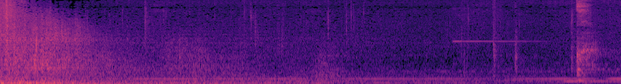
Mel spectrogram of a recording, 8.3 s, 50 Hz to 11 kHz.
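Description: An explosive Confringo spell goes off in Hogwarts Legacy on PS5: a loud, broad blast at the start that rolls into a long, fading rumble, with a soft resonant burst near the end.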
